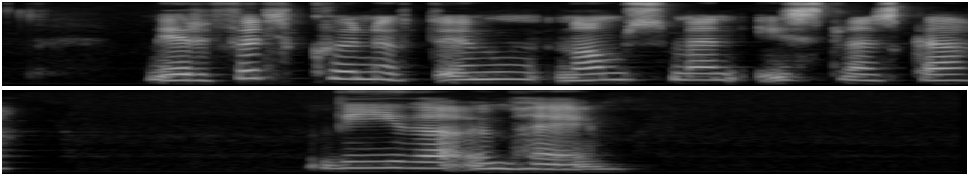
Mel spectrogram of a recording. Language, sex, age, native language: Icelandic, female, 40-49, Icelandic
